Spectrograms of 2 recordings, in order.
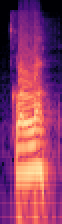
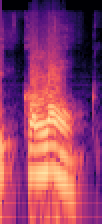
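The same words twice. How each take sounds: First: क्लॉक with a short vowel, "ka-lak"; correct pronunciation. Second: क्लॉक with a long vowel, "ka-lauk"; wrong pronunciation. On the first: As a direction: say क्लॉक as "kalak", no "au". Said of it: "इसको हम क्लॉक पढ़ते हैं". (क्लॉक को "कलक" बोलें) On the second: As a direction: stretch क्लॉक into "kalaok". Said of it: "ना कि क्लॉक". (क्लॉक को "कलौक" बोलें) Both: Shown as a demonstration.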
